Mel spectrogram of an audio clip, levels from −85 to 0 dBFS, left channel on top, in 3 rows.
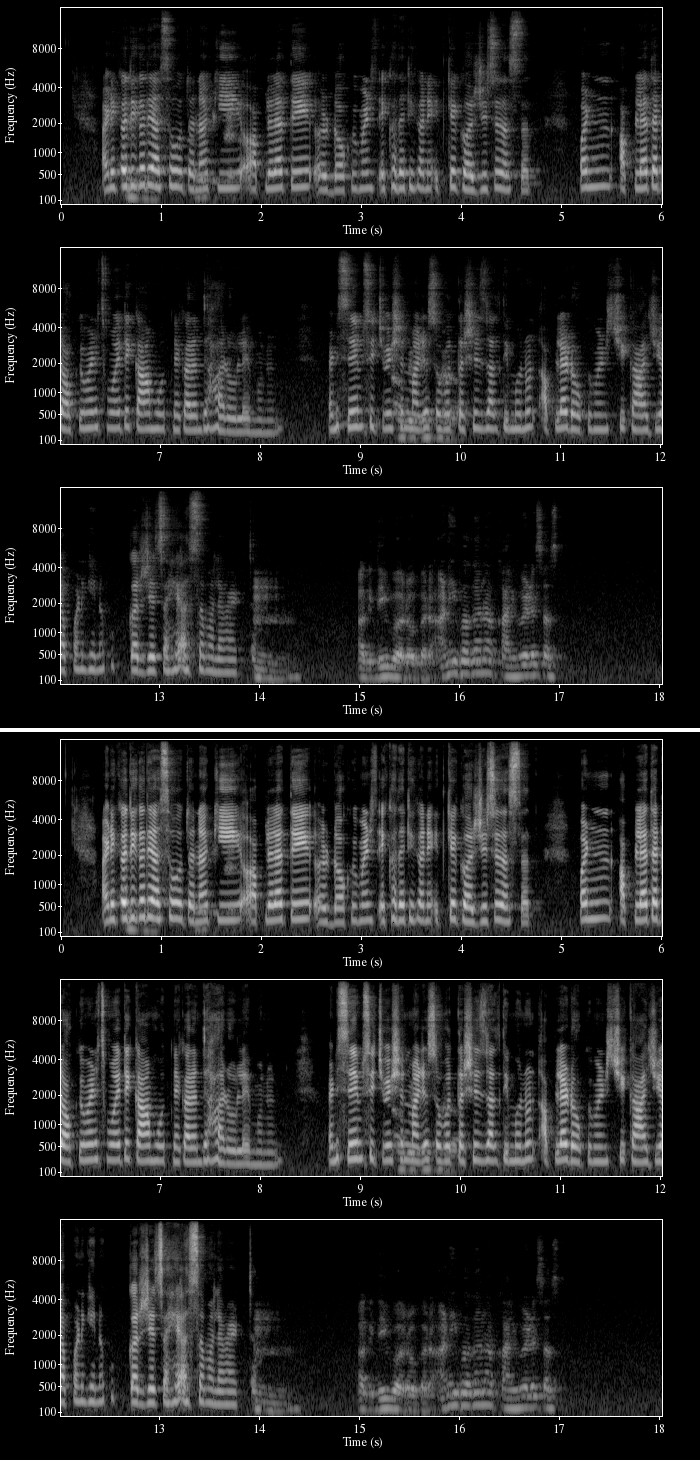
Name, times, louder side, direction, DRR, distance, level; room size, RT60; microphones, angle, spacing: voice 1, 0.2-8.2 8.7-13.8, right 7 dB, 75° right, 0.9 m, -28 dB
voice 2, 1.3-1.7 9.3-10.0 13.9-14.4 15.0-17.0, left 1 dB, 50° left, 4.8 m, -41 dB
11.5 x 9.8 x 5.7 m
head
